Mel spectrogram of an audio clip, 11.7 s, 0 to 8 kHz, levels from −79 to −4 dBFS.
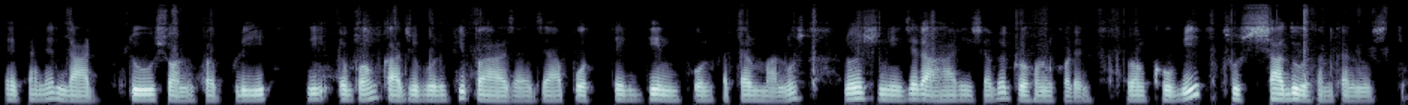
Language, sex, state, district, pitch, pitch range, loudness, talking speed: Bengali, male, West Bengal, North 24 Parganas, 100 Hz, 95-110 Hz, -22 LUFS, 145 wpm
